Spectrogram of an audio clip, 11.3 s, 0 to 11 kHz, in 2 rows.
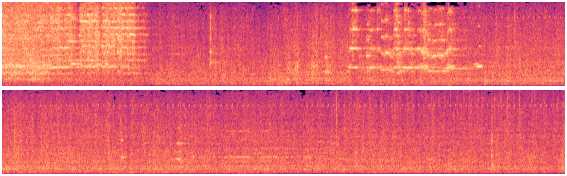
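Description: MLW S-12 diesel switcher with its ALCO 539 engine hauling passenger cars slowly past, wheels rolling and clattering on the rails. Sharp wheel squeal is loudest in the first second and comes again briefly about four seconds in.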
